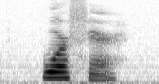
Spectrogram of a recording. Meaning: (noun) 1. The waging of war or armed conflict against an enemy 2. Military operations of some particular kind e.g. guerrilla warfare; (verb) To lead a military life; to carry on continual wars
- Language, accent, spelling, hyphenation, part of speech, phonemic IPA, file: English, General American, warfare, war‧fare, noun / verb, /ˈwɔɹfɛɹ/, En-us-warfare.ogg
